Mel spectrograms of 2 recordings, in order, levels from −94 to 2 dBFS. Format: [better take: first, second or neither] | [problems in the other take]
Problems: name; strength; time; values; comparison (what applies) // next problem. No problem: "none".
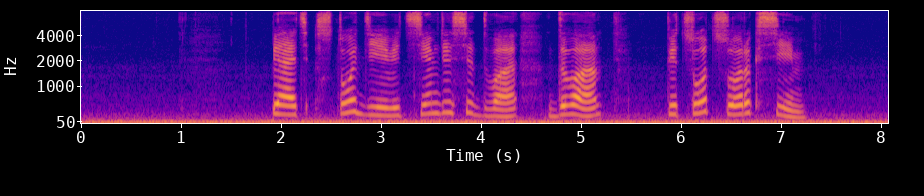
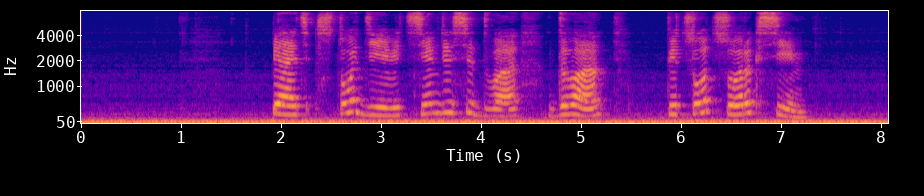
first | room echo; dies away in 0.2 s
